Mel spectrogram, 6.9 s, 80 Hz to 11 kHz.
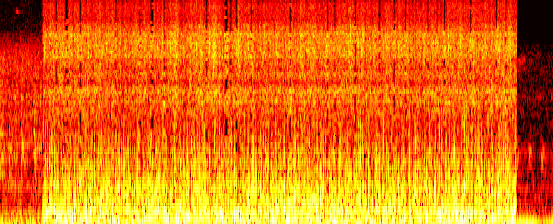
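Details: Volvo 240 with a B230F four-cylinder and LH2.2 ignition, timing found several degrees retarded from the 12° BTDC spec: idle with an uneven, lumpy beat and a slight shake; rough idle from retarded ignition timing, linked to hesitation and power loss.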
